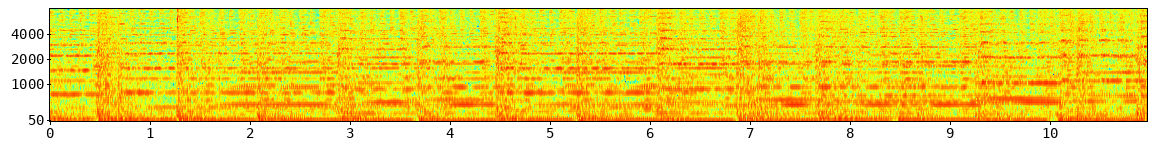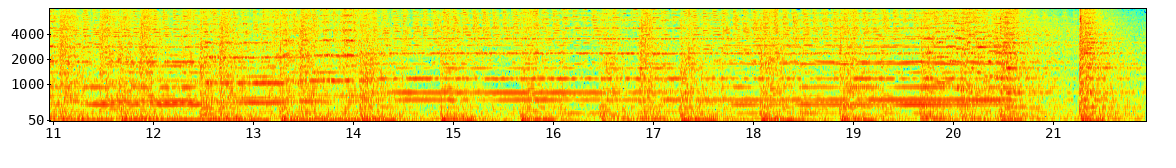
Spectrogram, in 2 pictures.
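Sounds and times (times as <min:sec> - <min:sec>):
exciting music: 0:00.0 - 0:21.9.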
